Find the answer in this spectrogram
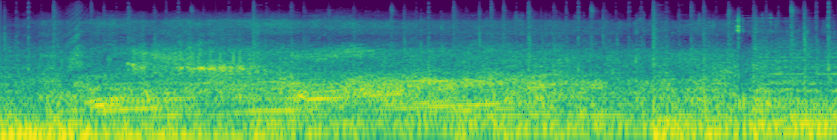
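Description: A car engine running and revving, with its pitch rising and falling, over steady background music.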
